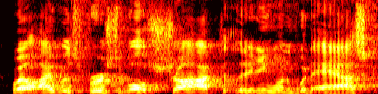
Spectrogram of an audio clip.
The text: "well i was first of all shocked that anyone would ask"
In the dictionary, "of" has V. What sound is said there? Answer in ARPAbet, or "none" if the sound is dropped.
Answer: V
